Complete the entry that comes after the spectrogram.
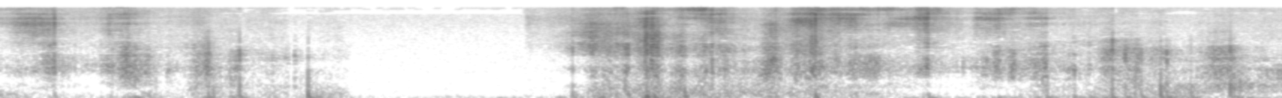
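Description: A white ceramic pineapple figurine is held sideways while long nails scratch along its textured body. The result is a low, crackly scraping and crunching with short clicky bursts. A quiet pause comes about a second in before the scratching resumes more steadily.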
